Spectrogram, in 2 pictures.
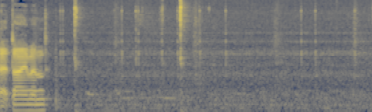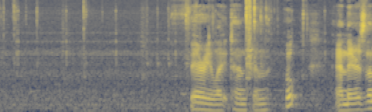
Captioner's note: click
